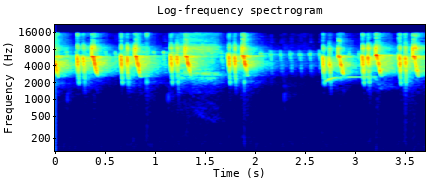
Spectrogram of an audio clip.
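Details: Bar-winged prinia singing energetically as a lure to provoke other prinias into singing: rapid bursts of sharp, high descending chirps, loosely repeated, with one brief level whistle near the end.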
